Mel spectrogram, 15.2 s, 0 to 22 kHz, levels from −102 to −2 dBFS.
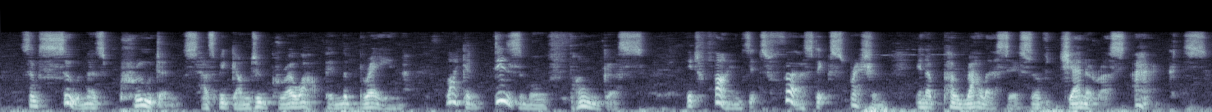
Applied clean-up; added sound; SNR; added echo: classical method log-MMSE.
